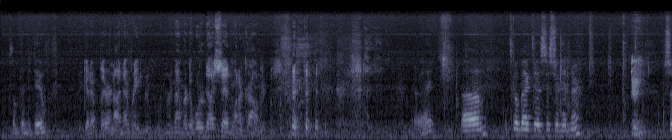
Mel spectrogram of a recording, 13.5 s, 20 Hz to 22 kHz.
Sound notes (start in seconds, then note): 5.4 laughs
